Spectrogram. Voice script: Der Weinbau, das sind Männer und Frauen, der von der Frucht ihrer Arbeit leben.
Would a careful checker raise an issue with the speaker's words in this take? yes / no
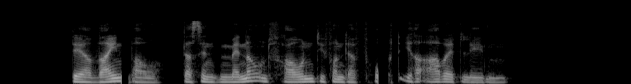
yes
